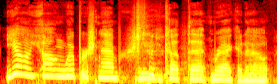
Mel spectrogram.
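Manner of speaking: put-on high, cranky old-timer scolding kids; old prospector. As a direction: grumble like a crotchety old prospector.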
